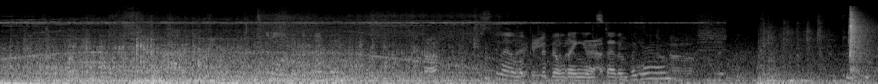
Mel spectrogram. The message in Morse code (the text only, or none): none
